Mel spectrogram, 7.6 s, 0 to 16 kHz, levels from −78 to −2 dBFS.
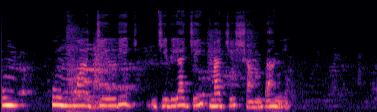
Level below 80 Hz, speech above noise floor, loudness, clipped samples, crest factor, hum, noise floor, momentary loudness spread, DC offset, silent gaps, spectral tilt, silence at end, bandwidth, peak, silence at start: -60 dBFS; 37 dB; -22 LUFS; under 0.1%; 16 dB; none; -59 dBFS; 15 LU; under 0.1%; none; -7 dB/octave; 1.75 s; 9.8 kHz; -6 dBFS; 0.05 s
